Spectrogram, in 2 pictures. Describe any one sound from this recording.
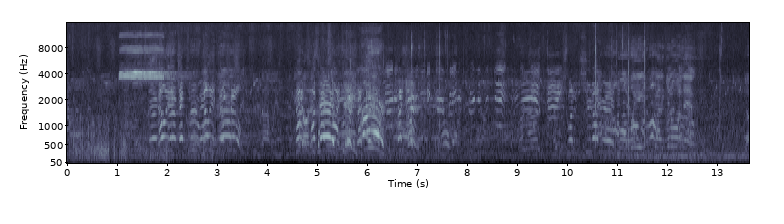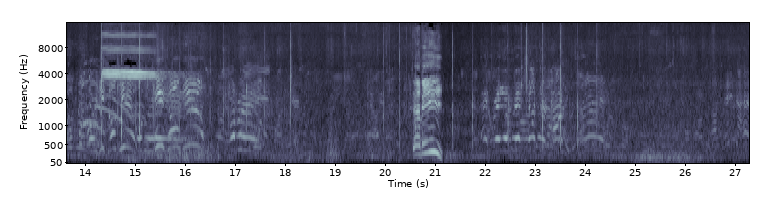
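Men and women on the sideline shout and cheer excitedly close by.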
